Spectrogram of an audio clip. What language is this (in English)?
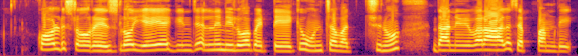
Telugu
